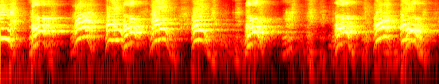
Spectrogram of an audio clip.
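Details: Two Pomeranians barking together as a duet, a dense run of bright, high yaps, roughly two to three per second, overlapping with each other throughout.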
